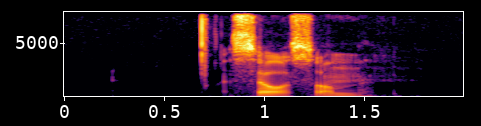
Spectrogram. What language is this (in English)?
Swedish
